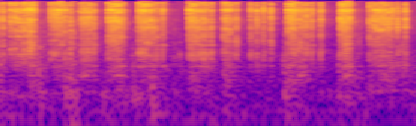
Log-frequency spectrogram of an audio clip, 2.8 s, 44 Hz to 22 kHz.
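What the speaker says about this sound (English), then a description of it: "Bolt right here in the middle, we're gonna go ahead and tighten it down." Ratchet wrench with a shallow 10 mm socket tightening a bolt during heater core replacement on a 1994–2004 Ford Mustang, a rapid series of sharp metallic clicks in quick bursts, close and loud with no talking.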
